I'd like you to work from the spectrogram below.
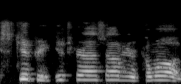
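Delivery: acted, very high, jeering taunt. Retelling banging on a door and calling out to skippy, taunting. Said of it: "I'm like taunting".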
